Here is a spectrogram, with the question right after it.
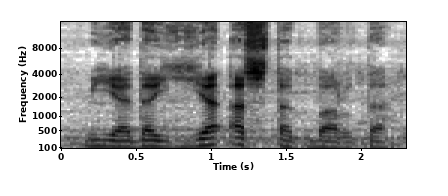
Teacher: بیدی استکبرت میں حمزہ کو نہیں گرایا جائے گا، بلکہ حمزہ پڑھا جائے گا ملاتے ہوئے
